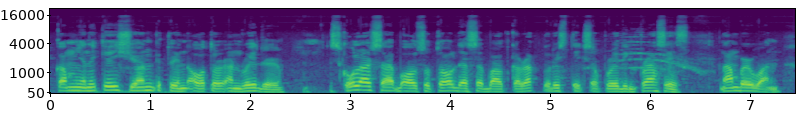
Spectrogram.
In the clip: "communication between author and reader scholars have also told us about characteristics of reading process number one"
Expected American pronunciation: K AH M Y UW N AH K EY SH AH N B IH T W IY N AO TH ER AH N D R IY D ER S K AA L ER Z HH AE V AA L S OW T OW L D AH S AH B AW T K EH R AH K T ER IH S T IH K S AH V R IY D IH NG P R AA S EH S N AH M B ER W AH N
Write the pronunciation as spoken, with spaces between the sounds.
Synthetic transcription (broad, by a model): K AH M Y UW N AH K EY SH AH N B IH T W IY N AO T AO AH N D R IY D ER S K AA L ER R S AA B AA L S OW T OW L D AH S AH B AW T K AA R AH K T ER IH S T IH K S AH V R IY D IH NG P R AA S EH S N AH M B ER W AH N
